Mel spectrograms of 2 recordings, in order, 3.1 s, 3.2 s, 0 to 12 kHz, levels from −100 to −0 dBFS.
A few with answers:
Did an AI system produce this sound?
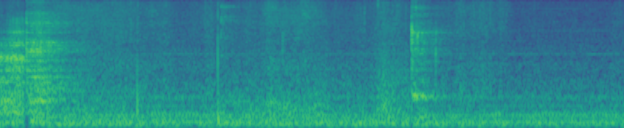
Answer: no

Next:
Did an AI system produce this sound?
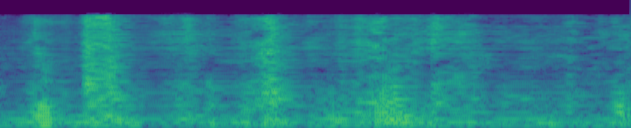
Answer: yes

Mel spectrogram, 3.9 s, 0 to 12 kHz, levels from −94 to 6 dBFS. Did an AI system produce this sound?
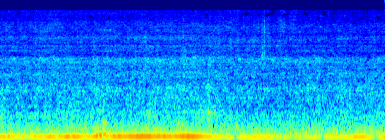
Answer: no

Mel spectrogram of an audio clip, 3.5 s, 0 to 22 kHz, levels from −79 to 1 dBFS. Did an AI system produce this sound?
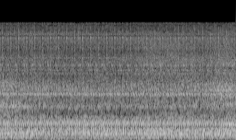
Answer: yes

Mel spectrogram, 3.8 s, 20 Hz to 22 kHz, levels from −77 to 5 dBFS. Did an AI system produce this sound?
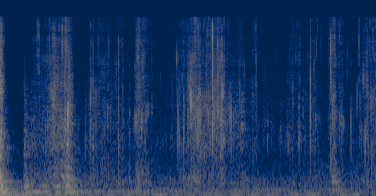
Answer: no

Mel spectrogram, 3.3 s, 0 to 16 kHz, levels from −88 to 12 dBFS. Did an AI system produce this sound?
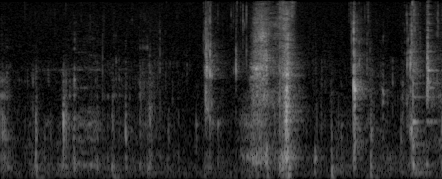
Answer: no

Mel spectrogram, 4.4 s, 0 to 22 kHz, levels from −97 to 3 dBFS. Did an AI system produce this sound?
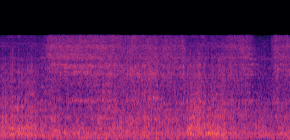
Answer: yes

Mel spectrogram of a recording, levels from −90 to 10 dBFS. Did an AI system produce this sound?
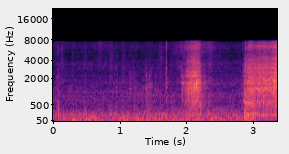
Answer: yes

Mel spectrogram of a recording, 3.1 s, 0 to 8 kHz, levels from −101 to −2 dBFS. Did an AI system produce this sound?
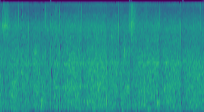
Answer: no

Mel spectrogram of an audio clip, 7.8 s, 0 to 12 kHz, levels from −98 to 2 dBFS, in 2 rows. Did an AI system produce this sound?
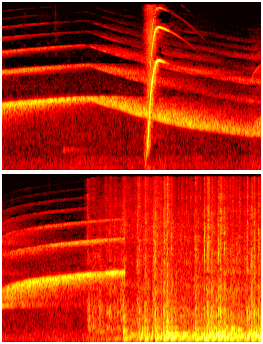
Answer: no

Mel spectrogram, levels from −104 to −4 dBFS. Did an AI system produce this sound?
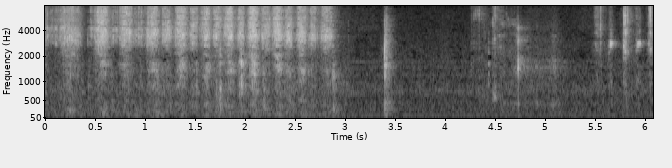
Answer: no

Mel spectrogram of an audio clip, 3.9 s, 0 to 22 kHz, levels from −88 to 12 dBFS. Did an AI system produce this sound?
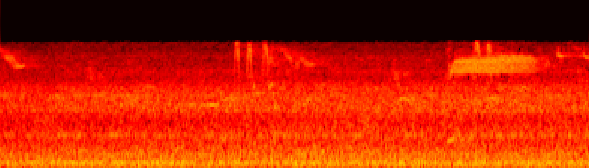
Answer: no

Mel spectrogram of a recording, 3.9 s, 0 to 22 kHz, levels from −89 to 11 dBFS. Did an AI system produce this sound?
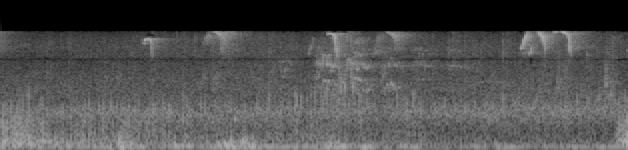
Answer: no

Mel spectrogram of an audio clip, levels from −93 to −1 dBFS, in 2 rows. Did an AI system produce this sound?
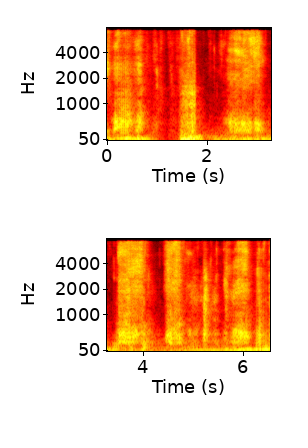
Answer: yes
